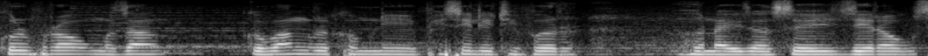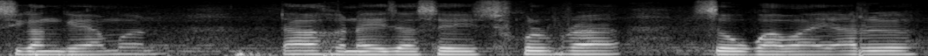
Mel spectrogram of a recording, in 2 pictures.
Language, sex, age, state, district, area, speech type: Bodo, male, 18-30, Assam, Chirang, urban, spontaneous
